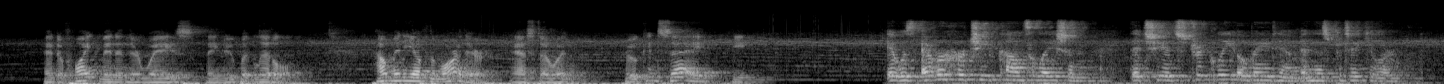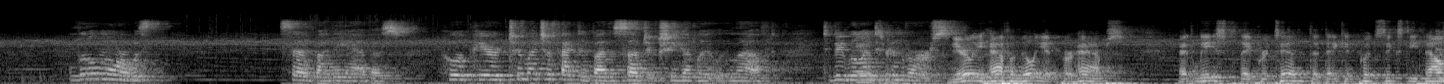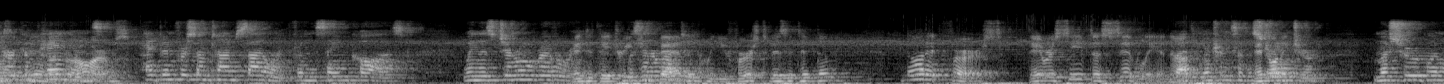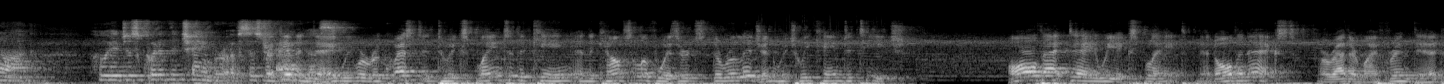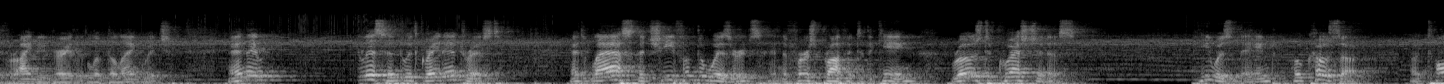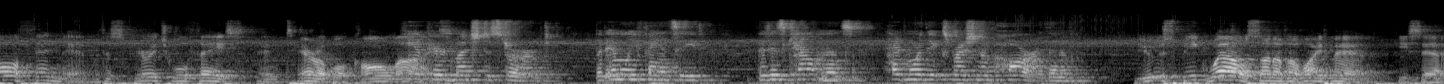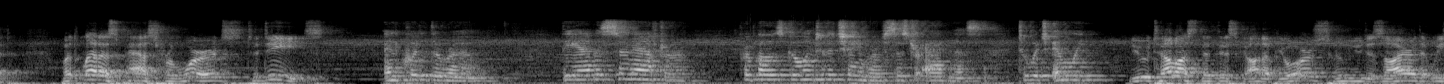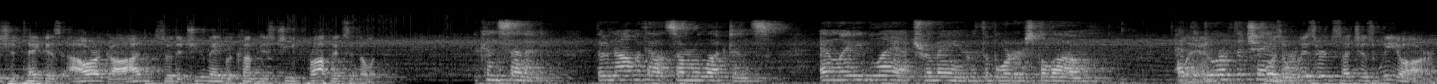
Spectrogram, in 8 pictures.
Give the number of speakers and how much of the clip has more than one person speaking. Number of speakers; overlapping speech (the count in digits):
2, about 7%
